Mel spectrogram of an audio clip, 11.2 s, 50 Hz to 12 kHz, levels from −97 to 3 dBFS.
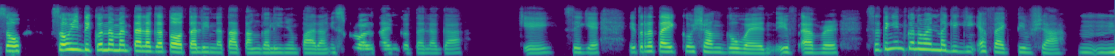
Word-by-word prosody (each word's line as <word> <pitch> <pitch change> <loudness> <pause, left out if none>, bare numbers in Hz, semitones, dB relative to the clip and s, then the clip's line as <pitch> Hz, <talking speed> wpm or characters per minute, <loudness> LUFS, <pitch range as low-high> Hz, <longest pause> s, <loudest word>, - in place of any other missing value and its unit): So 285 0 +5 0.3
so 335 +1 +8
hindi 350 -1 +5
ko 345 - +5
naman 325 -2 +4
talaga 270 -3 +6
totally 235 -1 +5
na 215 - -6
tatanggalin 210 -1 -3
'yong 200 - -19
parang 195 -1 -3
scroll 205 +1 -4
time 200 0 -7
ko 205 - -11
talaga. 195 +1 -10 0.6
Okey, 195 +3 -9
sige 215 -2 -6 0.4
ita-try 255 +1 +4
ko 265 - -3
siyang 235 -3 -2
gawin 200 -4 -2
if 230 - -3
ever. 205 -1 0 0.3
Sa 340 - -8
tingin 410 +2 -1
ko 405 - -1
naman 365 -2 +3
magiging 275 -6 -5
effective 230 -4 -4
siya, 190 -3 -7 0.2
mm. 215 0 -12
225 Hz, 165 wpm, -23 LUFS, 205-270 Hz, 0.6 s, so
